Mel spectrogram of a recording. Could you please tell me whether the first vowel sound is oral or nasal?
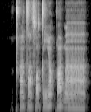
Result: nasal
